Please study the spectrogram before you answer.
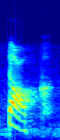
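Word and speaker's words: talk: तरह नीचे जाएं तो टी ए एल के एल लिखने में है लेकिन पढ़ने में नहीं होगा सो इसको हम पढ़ेंगे टॉक इसी तरह आगे जाए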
